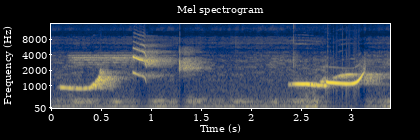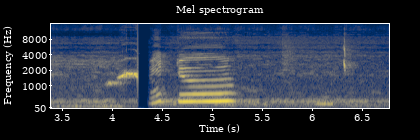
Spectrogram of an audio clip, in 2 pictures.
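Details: Indian ringneck parrot, a talking pet bird indoors, mimicking human speech and saying its own name: rising whistled glides, a squeaky upward-swept note, then a harmonic, voice-like phrase, over a steady low hum in a small room.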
